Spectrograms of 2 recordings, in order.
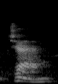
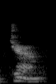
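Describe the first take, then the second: First: "jam" with a hard English j; English-style "jam", short open vowel; English pronunciation. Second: "germ" with a soft French zh at the start; French-accented "germ" for gem; French pronunciation. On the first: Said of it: "we don't say jam". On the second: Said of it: "in French we say germ". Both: Shown as a demonstration.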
